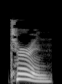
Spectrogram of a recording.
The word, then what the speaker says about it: Turin: reading room with the library now let's practice pronunciation of the major stops on their Journey turn turn turn turn turn turn brendisi brendisi brendy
